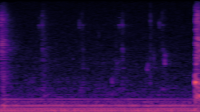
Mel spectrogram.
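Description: Key-wound mechanical mantel clock ticking steadily, a sign that its movement is running, with faint even ticks over a steady low hum.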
